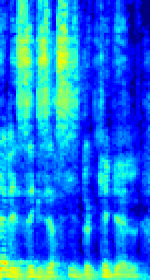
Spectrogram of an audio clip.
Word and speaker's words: Kegel: a les exercices de Kegel alors quegel ça s'écrit avec un K un e un G un nœud encore et un L qui est gel alors ce sont des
